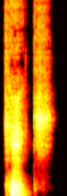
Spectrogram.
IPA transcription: keːkʲi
